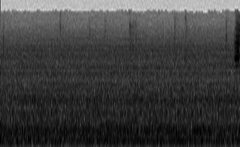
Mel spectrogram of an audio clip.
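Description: Steady hiss and hum inside a car's cabin, with no sudden sounds.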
